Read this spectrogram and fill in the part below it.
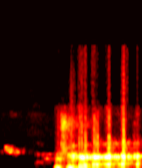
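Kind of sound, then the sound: bird, bird calling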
